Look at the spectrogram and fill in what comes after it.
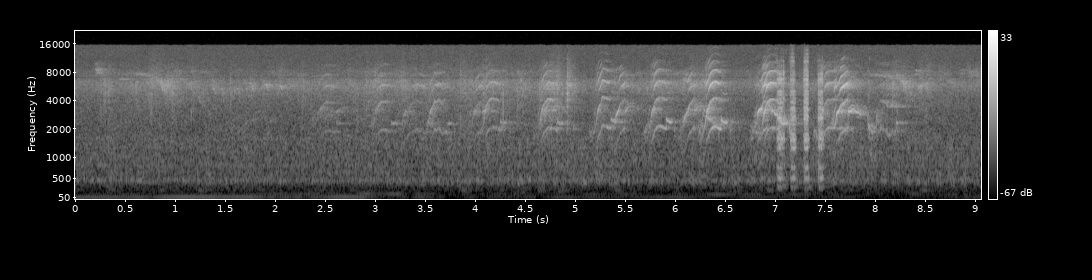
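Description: Birds calling: a run of quick chirps that rise and fall, starting about two and a half seconds in, with a short burst of rapid clicking notes, the loudest part, about seven seconds in.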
